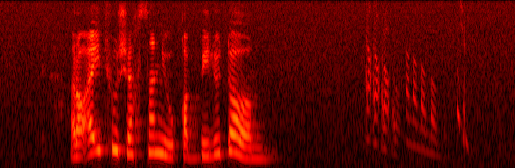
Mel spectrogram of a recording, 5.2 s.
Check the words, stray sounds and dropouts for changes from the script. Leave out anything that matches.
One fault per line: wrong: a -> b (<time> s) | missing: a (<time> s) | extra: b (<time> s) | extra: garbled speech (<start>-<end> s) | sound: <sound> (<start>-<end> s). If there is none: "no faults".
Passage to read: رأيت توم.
extra: شخصا يقبّل (1.2 s)
sound: chirp (3.6-4.7 s)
